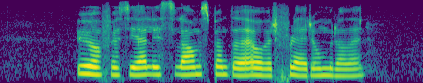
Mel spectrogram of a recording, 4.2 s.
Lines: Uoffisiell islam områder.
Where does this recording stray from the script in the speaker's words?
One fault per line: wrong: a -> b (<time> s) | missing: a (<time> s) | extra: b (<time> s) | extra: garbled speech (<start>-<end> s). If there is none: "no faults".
extra: spente over flere (2.0 s)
